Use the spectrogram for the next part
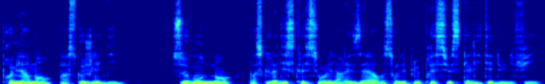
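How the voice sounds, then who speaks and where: A stern middle-aged mother who lectures in a dry, scolding tone, as a male reader puts her on. The voice sits on a mellow, warm base, with sharp rises on her commands. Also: mid-range voice, normal speed, husky, pitched above the performer's own voice, lightly acted.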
